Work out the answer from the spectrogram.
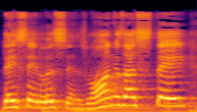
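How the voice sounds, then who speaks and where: A woman's voice: a little high, expressive, normal speed, darkish tone. A woman hosting a solo podcast, talking through her points emphatically, often starting with "now" and checking in with "right?". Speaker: podcast host.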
